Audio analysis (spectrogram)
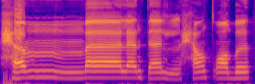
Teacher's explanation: اسے تا کو اپنے موٹا نہیں کرنا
